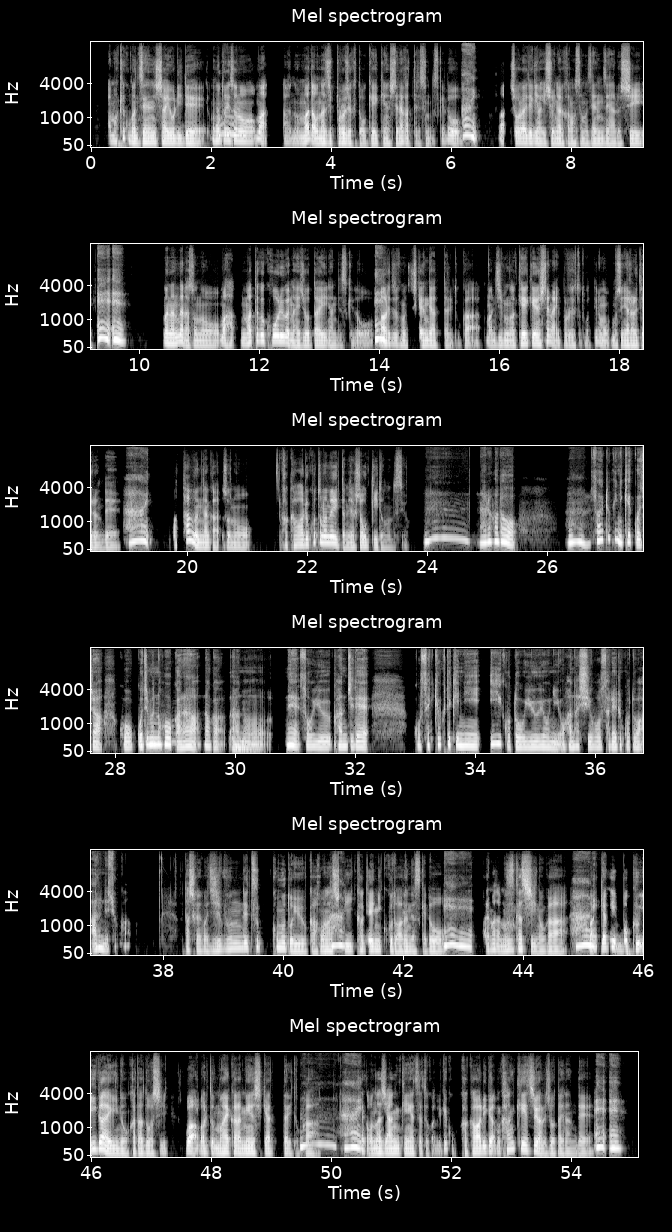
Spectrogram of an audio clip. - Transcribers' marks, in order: none
- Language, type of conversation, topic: Japanese, advice, 集まりでいつも孤立してしまうのですが、どうすれば自然に交流できますか？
